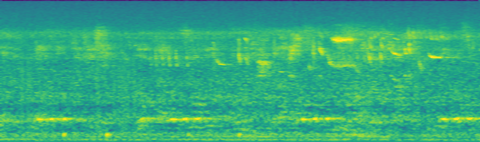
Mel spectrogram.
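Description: A Eurasian hoopoe gives soft, low hooting 'oop-oop-oop' phrases, repeated about every two seconds, while other birds chirp and twitter high above.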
